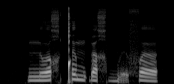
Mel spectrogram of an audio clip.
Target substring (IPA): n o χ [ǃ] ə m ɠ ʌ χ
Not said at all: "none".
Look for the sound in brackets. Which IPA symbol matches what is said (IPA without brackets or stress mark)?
ǃ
